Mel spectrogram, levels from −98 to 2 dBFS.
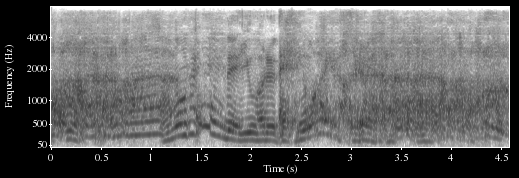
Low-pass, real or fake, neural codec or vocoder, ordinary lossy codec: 7.2 kHz; fake; codec, 16 kHz, 4.8 kbps, FACodec; Opus, 32 kbps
